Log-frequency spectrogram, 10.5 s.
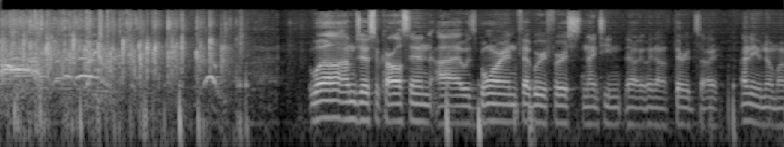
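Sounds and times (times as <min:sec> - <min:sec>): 
audience applause welcoming a speaker: 0:00.0 - 0:03.4
speech: 0:04.2 - 0:10.4.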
